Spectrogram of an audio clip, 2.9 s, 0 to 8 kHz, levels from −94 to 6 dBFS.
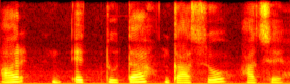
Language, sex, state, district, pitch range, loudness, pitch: Bengali, female, Tripura, West Tripura, 200-240 Hz, -17 LUFS, 225 Hz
